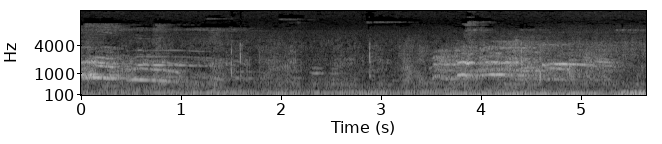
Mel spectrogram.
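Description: A rooster crows among a farm's breeder roosters outdoors, with two loud drawn-out calls at the start and end, other fowl clucking faintly between them, and people talking nearby.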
